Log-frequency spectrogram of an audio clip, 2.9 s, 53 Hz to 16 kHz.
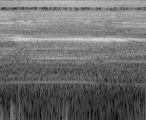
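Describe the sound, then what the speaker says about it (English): A Savage 93R17 rifle bolt is pressed against a spinning polishing wheel loaded with compound, giving a steady, close, loud whirring rub that holds evenly throughout, with no voices. "Try to get some polishing compound on this wheel"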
